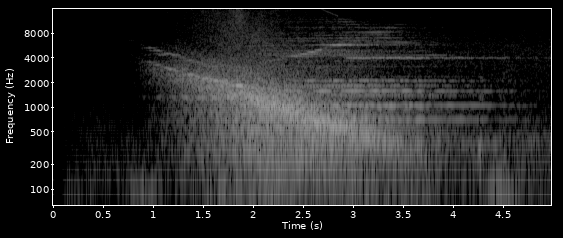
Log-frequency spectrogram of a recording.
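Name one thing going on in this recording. A shimmering magical whoosh sweeps downward in pitch.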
